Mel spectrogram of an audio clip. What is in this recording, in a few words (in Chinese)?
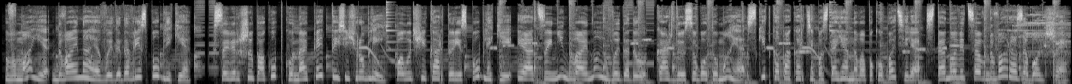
俄语女 轻松叙述风格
